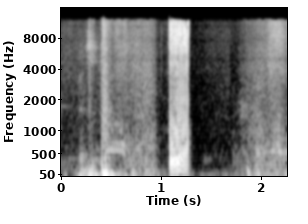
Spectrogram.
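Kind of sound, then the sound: human body sound, fart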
